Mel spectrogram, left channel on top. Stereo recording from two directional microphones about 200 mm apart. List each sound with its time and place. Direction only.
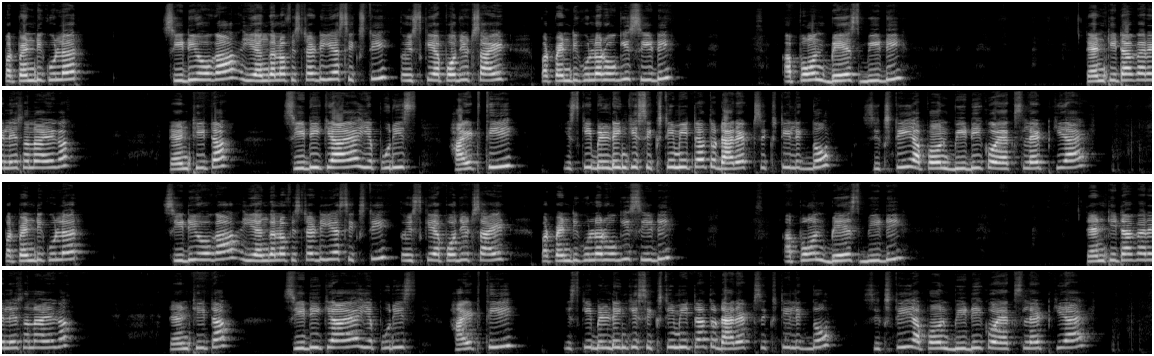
0.0 s speech: 40° left (ahead or behind)
7.8 s speech: 40° left (ahead or behind)
10.8 s speech: 40° left (ahead or behind)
